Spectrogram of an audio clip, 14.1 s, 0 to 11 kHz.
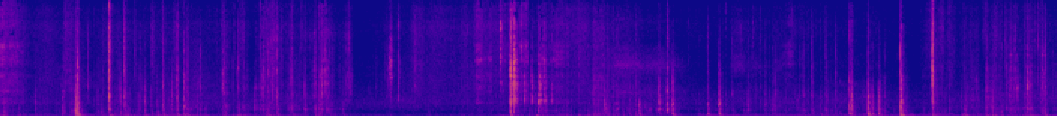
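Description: Irregular small clicks and knocks of a screwdriver turning a T15 Torx screw in a plastic sun visor clip, with the trim and tool being handled; the sharpest clicks come about a second in, midway and near the end.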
